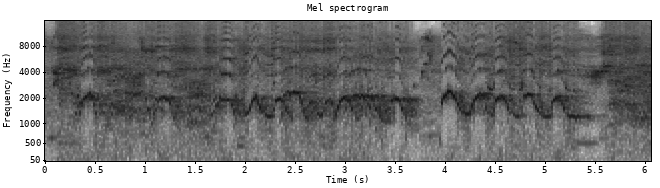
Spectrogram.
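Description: Birds calling: a rapid series of whistled notes that rise and fall, about three a second through the middle of the clip, over a busy background of chirping birds.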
